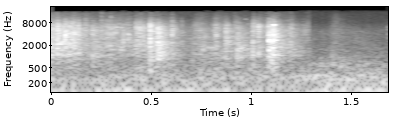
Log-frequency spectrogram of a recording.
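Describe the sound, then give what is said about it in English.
Aluminum foil crinkles and rustles as it covers a dish of meatballs made ahead for a potluck, in a steady run of crisp, bright, crackling bursts that swell and fade unevenly, with no voices. “Now I'm just gonna cover them in foil and keep them in the fridge overnight.”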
